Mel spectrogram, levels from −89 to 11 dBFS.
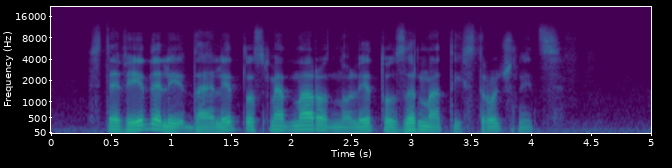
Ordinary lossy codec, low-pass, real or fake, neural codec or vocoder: none; 19.8 kHz; fake; autoencoder, 48 kHz, 128 numbers a frame, DAC-VAE, trained on Japanese speech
